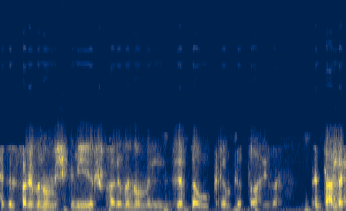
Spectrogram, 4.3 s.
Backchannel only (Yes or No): Yes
